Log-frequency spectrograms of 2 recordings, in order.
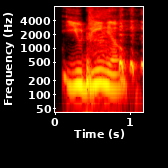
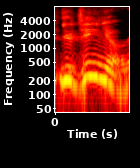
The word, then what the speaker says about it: Eugenio: Eugenio. – Eugenio, there it is.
